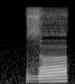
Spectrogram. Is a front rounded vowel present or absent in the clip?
absent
